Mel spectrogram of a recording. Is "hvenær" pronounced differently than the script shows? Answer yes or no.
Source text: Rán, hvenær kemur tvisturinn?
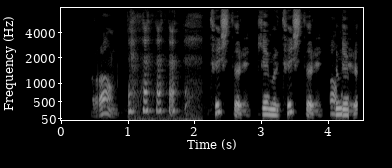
yes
